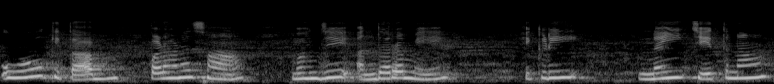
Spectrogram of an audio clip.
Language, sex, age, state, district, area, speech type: Sindhi, female, 45-60, Madhya Pradesh, Katni, urban, spontaneous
